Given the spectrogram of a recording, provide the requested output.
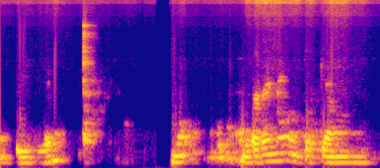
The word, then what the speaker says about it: Euclidean: Diagram geometri dari Euclidean ya, jadi bacanya Euclidean.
